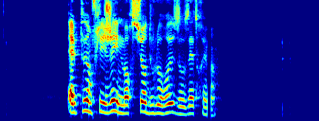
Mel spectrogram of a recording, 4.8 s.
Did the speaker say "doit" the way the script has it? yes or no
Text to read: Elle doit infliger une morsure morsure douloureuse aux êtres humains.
no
